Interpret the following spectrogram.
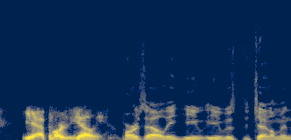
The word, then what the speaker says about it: Parzelli: James Parzelli, is that how you pronounce his name? Yeah, Parzelli.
